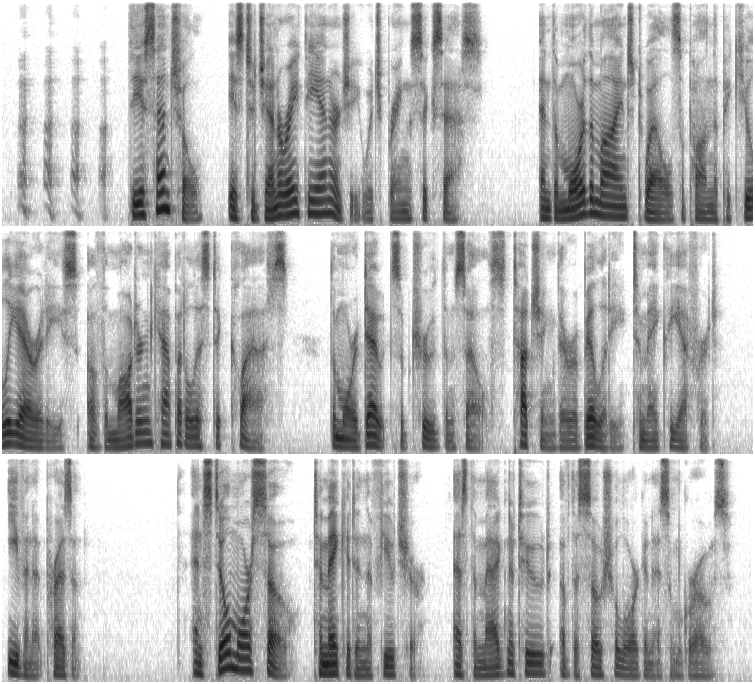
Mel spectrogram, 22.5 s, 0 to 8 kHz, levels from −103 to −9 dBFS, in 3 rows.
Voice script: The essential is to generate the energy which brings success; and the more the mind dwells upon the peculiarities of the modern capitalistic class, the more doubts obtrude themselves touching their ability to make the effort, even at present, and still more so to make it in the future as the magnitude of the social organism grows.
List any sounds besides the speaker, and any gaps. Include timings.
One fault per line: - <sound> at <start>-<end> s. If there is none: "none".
- laugh at 0.1-1.1 s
